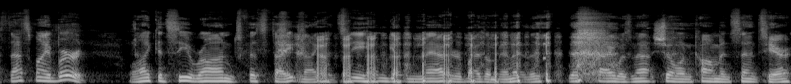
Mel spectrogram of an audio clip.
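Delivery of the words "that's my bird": put-on, just a hint of hollering, half-voiced. Retelling a man running up the fence row at them, retelling a yell. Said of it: "And he's yelling the whole time".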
